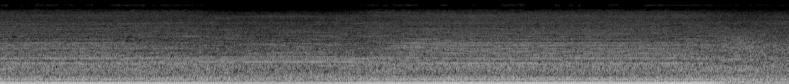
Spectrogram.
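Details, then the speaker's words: Central AC after the failed compressor capacitor was replaced: a steady, even low compressor hum under the fan's whoosh, blowing cold again; normal running. "the whole service trip was 80 bucks for their time and replacing the capacitor so we've got cold ac again"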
